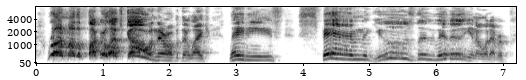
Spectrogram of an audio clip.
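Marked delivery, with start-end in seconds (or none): 0.2-1.7 very loud, full-blast hollering yell. Describing the gymnastics place across the street, the speaker re-enacts their own yelling. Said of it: "I'm over there yelling like".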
